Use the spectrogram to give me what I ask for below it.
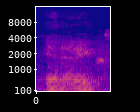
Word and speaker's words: Shodhana: But Nadi Sadhana, it's actually pronounced, spelled Shodhana. But anyway, most people will say Nadi Sadhana.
